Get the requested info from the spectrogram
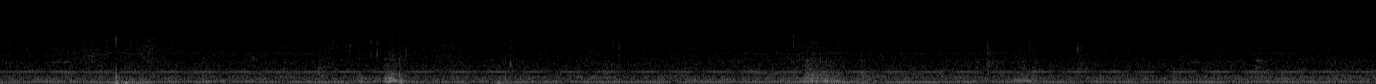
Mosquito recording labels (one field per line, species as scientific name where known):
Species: Anopheles gambiae s.s.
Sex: female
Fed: unfed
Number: one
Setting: insect culture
